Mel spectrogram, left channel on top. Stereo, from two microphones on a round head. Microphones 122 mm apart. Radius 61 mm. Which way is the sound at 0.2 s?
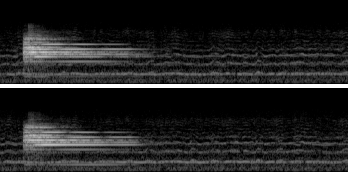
50° left (ahead or behind).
